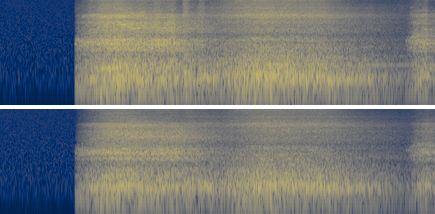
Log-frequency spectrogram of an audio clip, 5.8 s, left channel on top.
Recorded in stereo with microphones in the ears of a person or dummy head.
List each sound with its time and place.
1.0 s breathing: 85° left, 0.7 m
